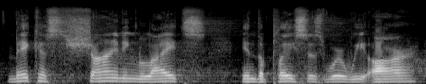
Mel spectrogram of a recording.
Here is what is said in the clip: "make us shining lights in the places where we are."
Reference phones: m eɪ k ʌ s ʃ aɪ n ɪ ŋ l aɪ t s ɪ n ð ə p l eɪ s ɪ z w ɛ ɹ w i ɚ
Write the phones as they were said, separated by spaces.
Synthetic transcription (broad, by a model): m eɪ k ʌ s ʃ aɪ n ɪ ŋ l aɪ t s ɪ n ð ə p l eɪ s ɪ z w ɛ ɹ w i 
